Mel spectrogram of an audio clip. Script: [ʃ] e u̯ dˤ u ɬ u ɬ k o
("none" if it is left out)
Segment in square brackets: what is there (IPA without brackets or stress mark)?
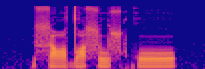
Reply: ɬ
